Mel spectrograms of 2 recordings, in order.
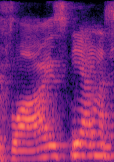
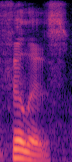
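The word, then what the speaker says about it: Phylz: Flies.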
